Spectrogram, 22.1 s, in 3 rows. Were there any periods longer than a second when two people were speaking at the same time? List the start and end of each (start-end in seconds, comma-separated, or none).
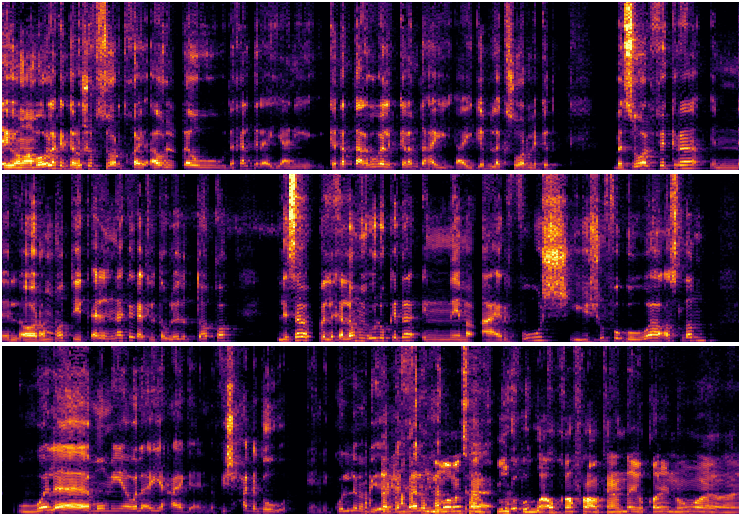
18.3-20.3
